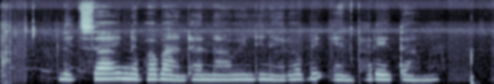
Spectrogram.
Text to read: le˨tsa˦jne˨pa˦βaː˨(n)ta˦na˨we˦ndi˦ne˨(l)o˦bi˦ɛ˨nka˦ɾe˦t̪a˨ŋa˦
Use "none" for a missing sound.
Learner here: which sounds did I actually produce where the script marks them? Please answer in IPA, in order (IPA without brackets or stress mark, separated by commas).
n, ɾ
